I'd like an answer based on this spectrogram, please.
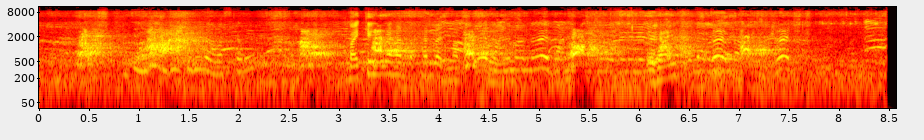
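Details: Dog fight with dogs barking: a rapid, irregular run of coarse barks and yelps, closely spaced and overlapping, mixed with wavering whines or voices throughout.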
